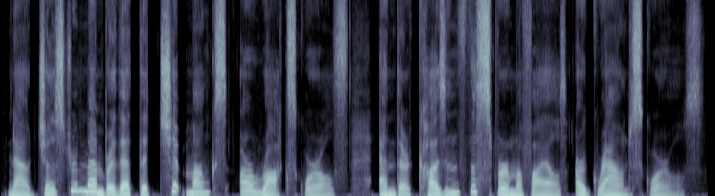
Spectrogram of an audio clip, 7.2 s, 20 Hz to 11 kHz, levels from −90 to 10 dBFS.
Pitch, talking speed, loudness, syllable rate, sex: 215 Hz, 140 wpm, -18 LUFS, 4.4 syllables/s, female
